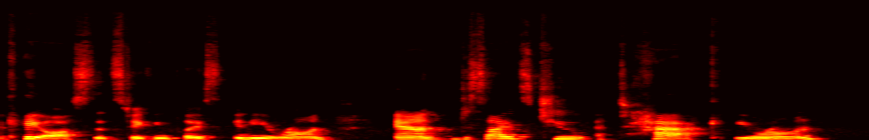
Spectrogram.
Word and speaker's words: Iran: I'm not saying Iran and Iraq. It's Iran and Iraq, or Iraq. But anyway, try to pronounce them closer. You do your best to how they're actually pronounced.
